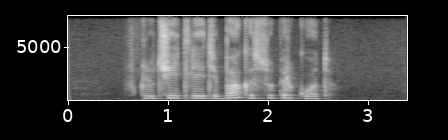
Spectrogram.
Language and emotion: Russian, neutral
